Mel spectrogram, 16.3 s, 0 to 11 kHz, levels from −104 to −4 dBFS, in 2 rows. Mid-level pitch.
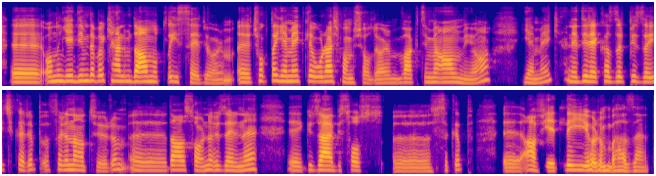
Yes: medium, 175 Hz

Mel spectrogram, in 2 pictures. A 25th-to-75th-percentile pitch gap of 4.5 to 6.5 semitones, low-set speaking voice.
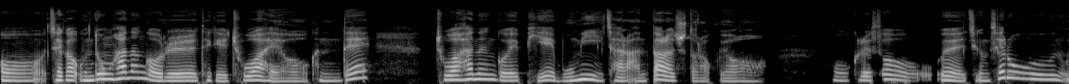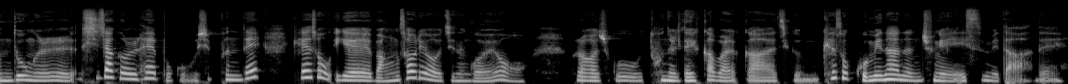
No: average, 5.2 semitones; medium, 185 Hz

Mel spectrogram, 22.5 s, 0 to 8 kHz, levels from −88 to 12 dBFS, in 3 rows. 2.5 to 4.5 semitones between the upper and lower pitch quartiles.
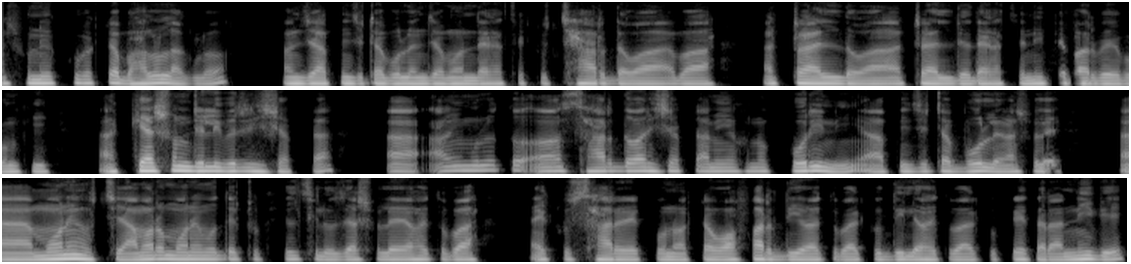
Yes: average, 2.8 semitones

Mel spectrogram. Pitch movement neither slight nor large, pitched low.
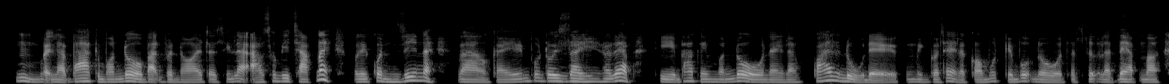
Yes: average, 4.5 semitones; low, 120 Hz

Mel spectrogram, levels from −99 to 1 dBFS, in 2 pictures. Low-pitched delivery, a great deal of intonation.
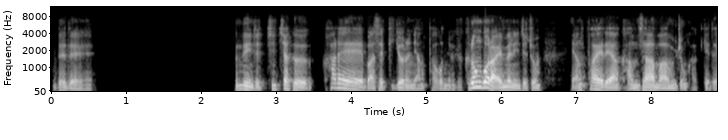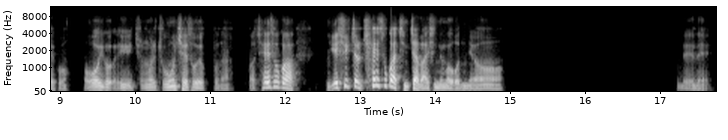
Yes: low, 105 Hz; wide, 7.5 semitones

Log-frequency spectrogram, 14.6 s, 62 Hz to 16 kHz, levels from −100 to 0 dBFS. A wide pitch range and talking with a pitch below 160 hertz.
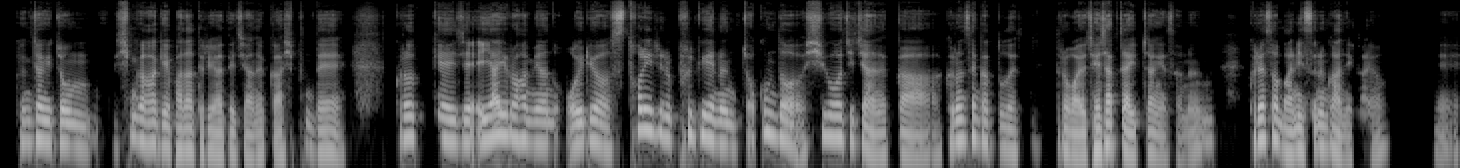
Yes: wide, 6.4 semitones; low, 135 Hz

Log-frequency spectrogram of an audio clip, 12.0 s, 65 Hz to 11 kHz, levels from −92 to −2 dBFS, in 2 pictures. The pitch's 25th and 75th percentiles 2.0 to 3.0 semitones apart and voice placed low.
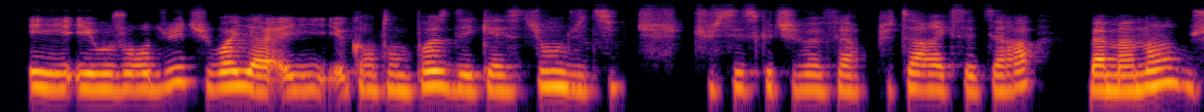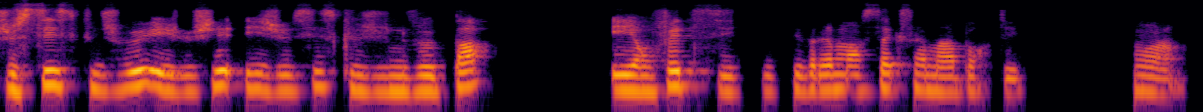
No: narrow, 2.4 semitones; medium, 185 Hz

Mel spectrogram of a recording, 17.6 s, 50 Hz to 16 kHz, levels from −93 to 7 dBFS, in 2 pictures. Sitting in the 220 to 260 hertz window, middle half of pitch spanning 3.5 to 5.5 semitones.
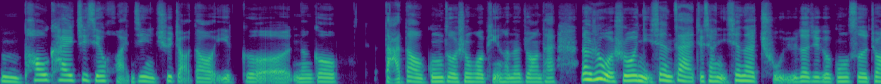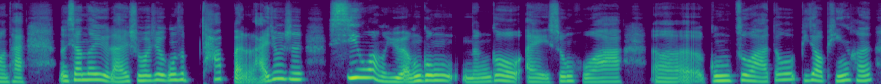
No: high, 195 Hz; average, 5.0 semitones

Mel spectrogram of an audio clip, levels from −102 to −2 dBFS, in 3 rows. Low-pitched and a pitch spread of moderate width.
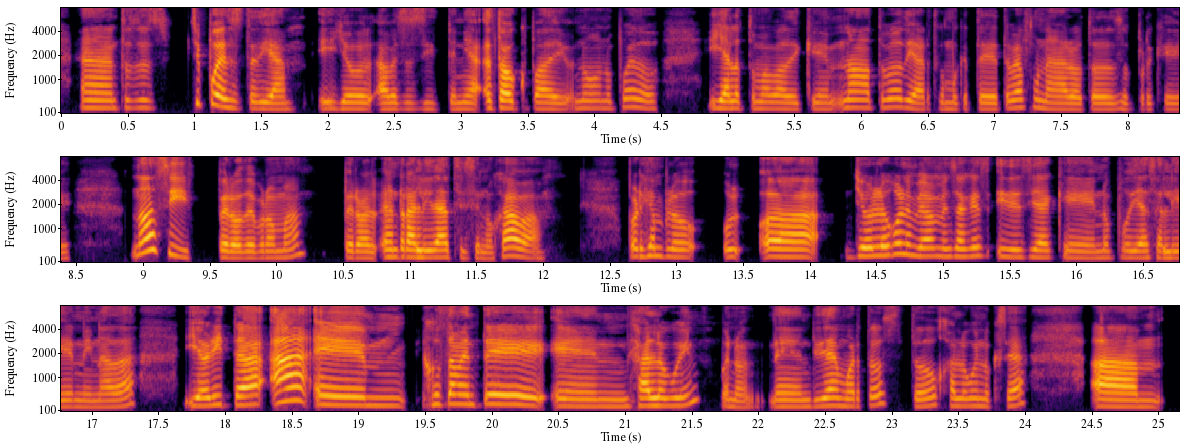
No: high, 205 Hz; average, 3.3 semitones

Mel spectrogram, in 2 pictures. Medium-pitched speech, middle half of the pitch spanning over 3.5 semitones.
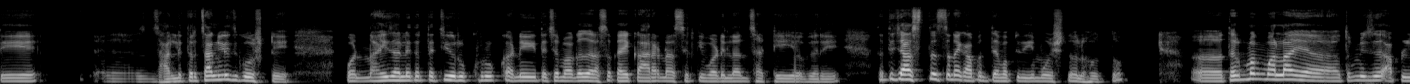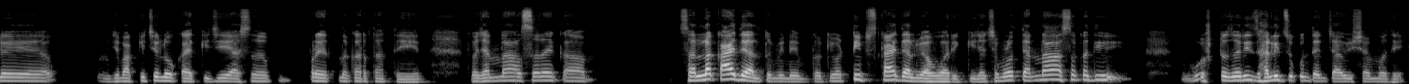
Yes: medium, 160 Hz; average, 4.8 semitones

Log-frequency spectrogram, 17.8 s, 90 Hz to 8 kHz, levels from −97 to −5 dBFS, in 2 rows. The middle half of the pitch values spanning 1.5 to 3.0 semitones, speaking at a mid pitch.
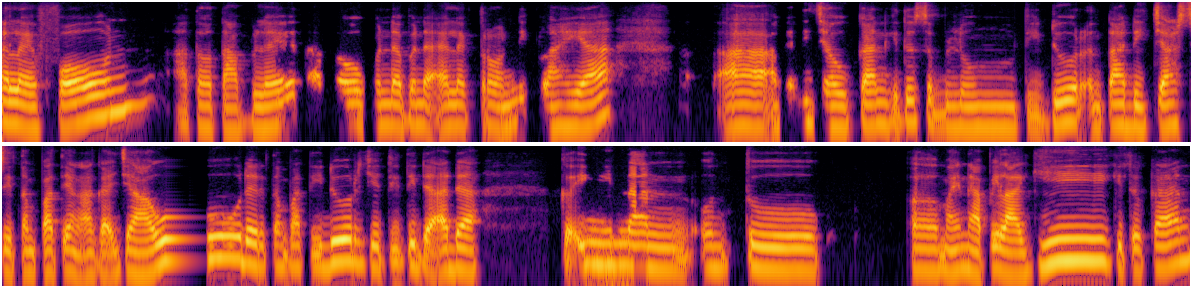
No: average, 3.4 semitones; medium, 155 Hz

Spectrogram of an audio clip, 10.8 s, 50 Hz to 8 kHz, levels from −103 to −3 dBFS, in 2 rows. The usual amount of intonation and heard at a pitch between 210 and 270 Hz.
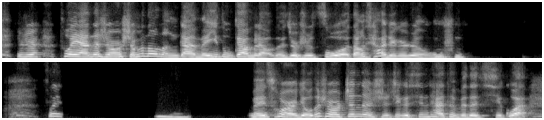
Yes: average, 4.2 semitones; high, 245 Hz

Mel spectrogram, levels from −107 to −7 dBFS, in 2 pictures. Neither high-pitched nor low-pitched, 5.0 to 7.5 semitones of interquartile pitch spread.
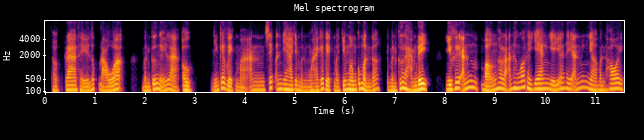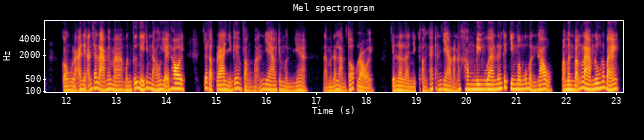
No: medium, 150 Hz; average, 4.6 semitones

